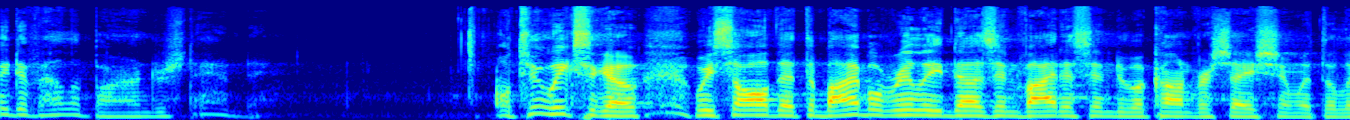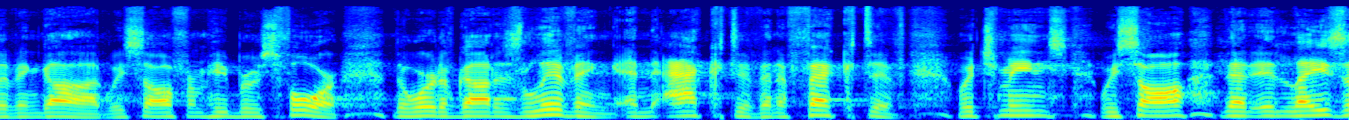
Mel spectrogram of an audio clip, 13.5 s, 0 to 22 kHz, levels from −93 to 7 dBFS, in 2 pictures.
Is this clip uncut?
yes; 0 cuts

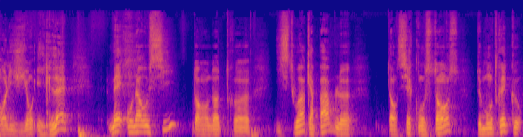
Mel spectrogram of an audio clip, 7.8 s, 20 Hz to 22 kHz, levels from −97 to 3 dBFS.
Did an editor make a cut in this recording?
yes; 3 cuts; at 2.9 s, 4.6 s, 6.0 s

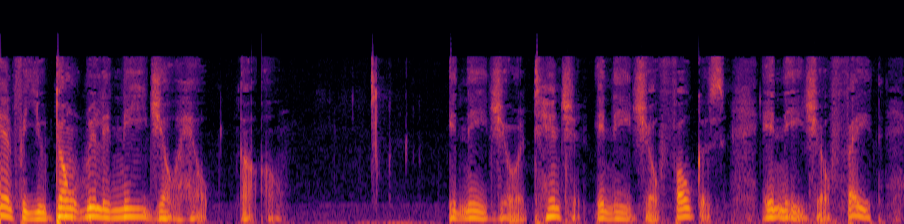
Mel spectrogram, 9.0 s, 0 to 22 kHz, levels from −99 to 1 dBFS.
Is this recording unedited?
no; 1 cut; at 5.9 s

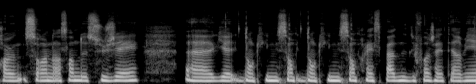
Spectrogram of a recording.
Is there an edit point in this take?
yes; 1 cut; at 3.0 s

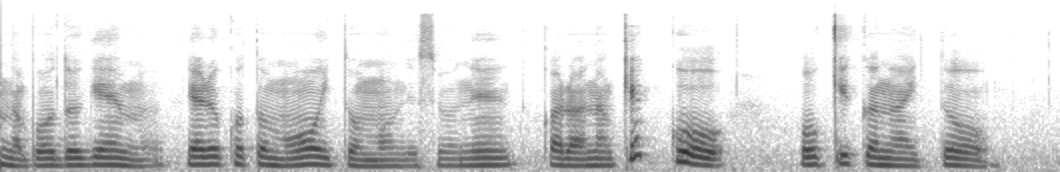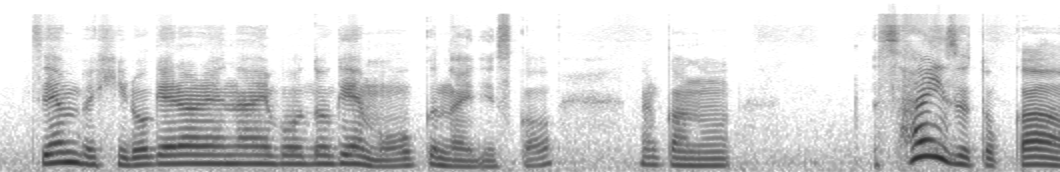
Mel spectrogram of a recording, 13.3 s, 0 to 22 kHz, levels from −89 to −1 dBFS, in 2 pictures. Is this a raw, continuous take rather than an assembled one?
no; 1 cut; at 1.1 s

